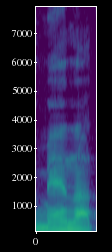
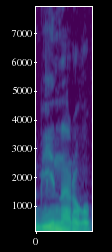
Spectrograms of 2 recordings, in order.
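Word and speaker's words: MENA: 노트아 아프리카 이게 줄여서 앞자만 따서 m 그래서 매나 또는 미나라고 발음하는데요.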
